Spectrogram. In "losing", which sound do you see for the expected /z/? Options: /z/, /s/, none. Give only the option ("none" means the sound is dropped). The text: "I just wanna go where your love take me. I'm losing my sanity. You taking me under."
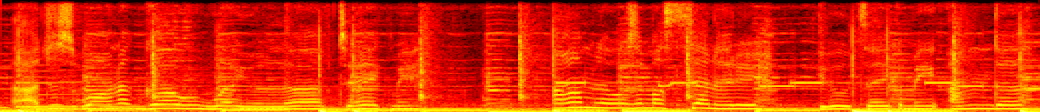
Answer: /z/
